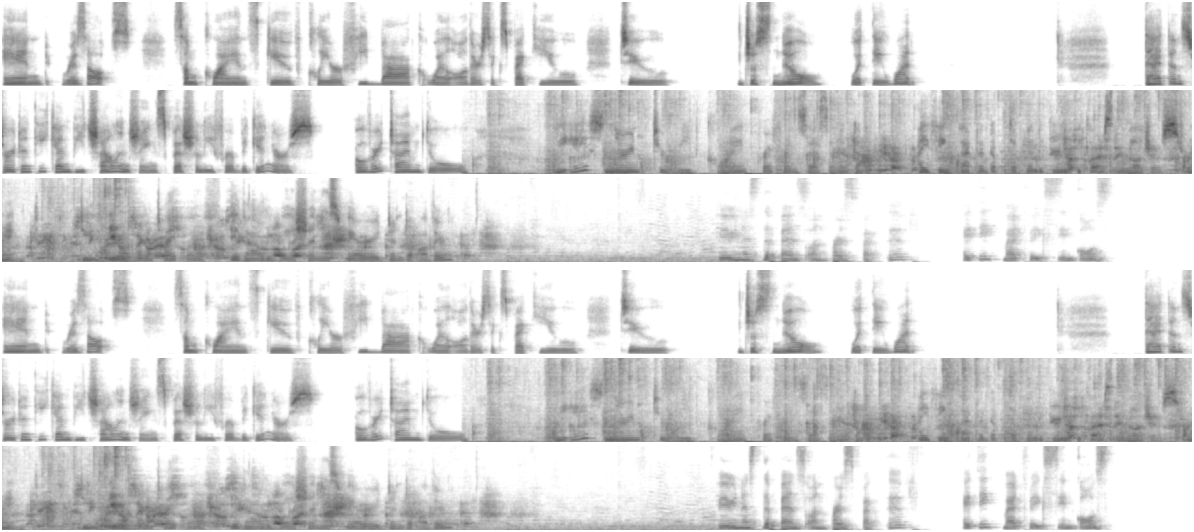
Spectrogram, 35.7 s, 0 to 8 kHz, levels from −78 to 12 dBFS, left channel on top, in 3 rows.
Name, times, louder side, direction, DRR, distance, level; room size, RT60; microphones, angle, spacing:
voice 1, 0.0-6.7 7.4-8.2 8.5-9.1 10.6-11.1 11.4-15.0 15.4-17.2 17.4-20.6 21.0-24.2 24.6-28.3, left 4 dB, 20° left, 0.4 m, -26 dB
Walk footsteps, 16.5-25.1, right 1 dB, 10° right, 2.7 m, -29 dB
sound 1, 20.2-31.3, equal, 5° left, 2.0 m, -27 dB
voice 2, 31.0-33.0 33.4-34.9, right 3 dB, 55° right, 1.6 m, -32 dB
10.5 x 7.9 x 3.4 m
head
